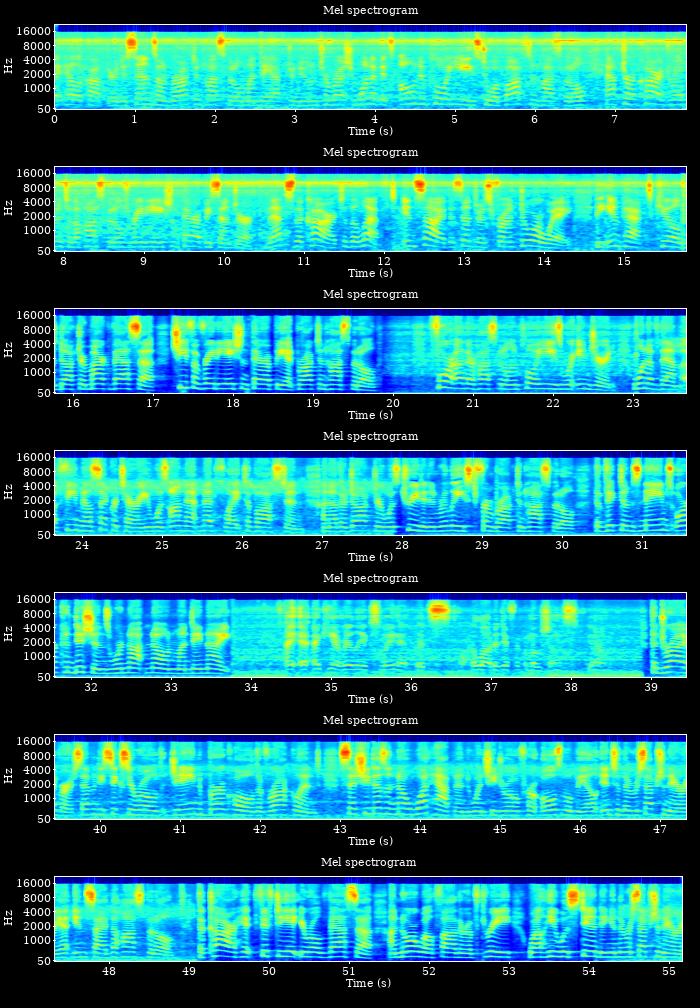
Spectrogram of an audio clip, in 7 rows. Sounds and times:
Speech: 0.0s - 19.8s, 20.5s - 33.8s, 34.4s - 55.1s
Vehicle: 19.8s - 27.9s, 33.8s - 49.1s.

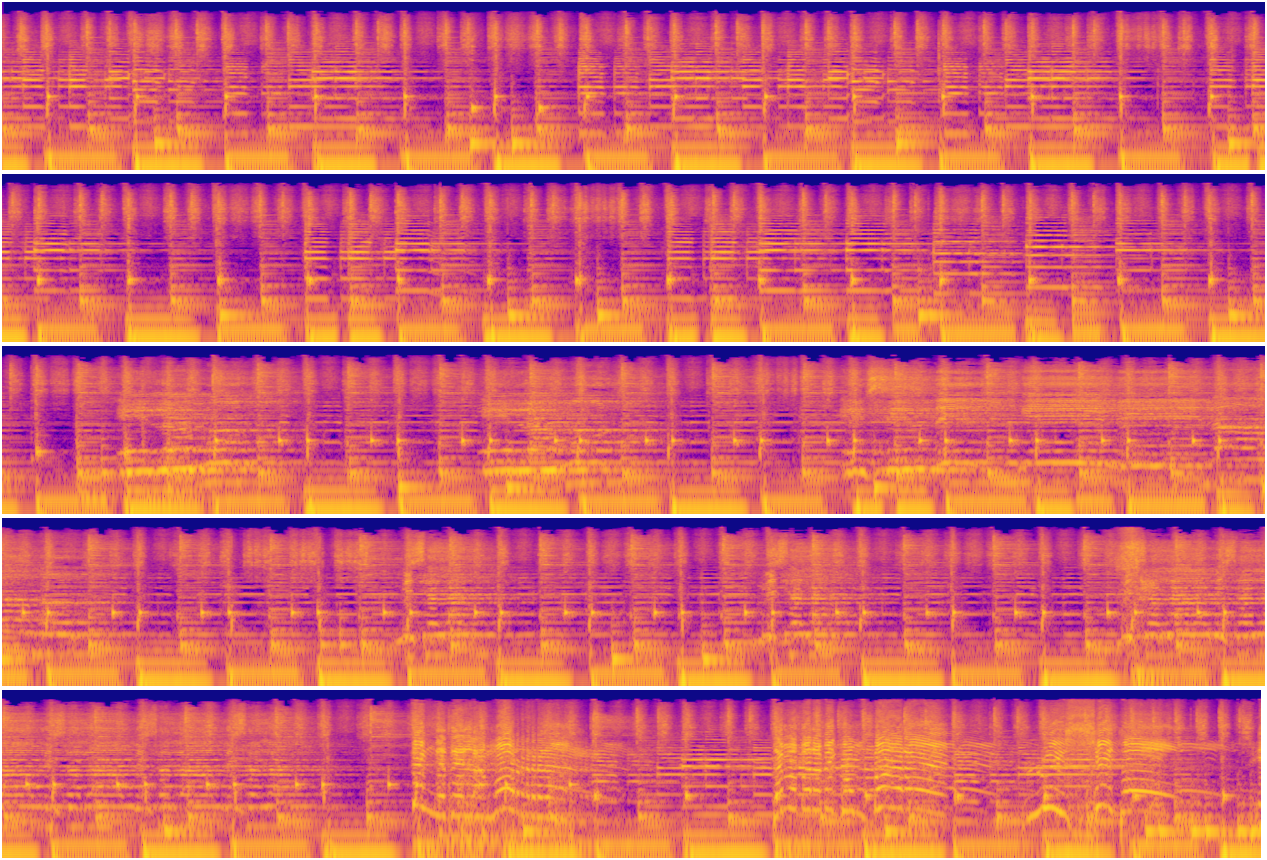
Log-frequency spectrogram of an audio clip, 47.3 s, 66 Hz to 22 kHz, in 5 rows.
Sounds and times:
Music: 0.0s - 47.3s.

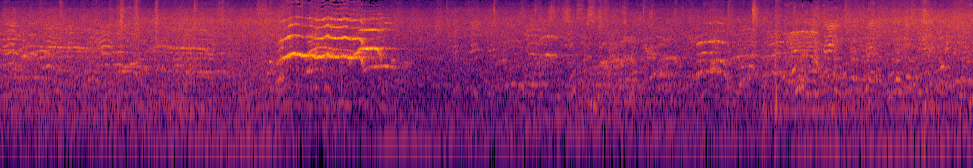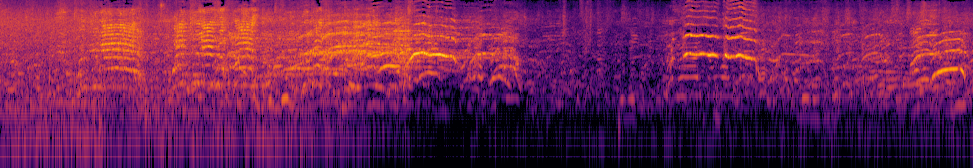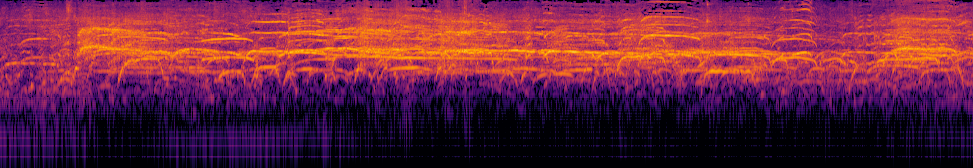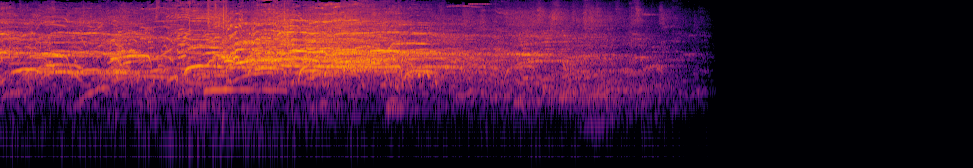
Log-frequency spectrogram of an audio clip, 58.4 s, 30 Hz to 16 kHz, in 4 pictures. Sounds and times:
Speech: 0.0s - 54.6s.

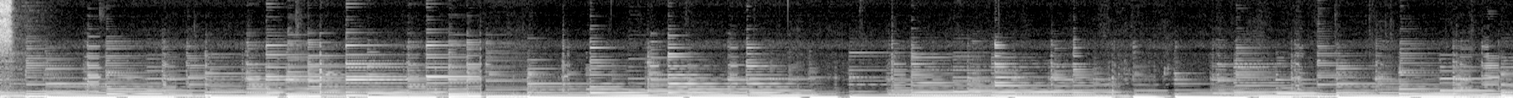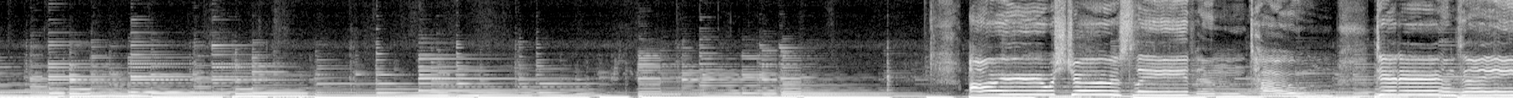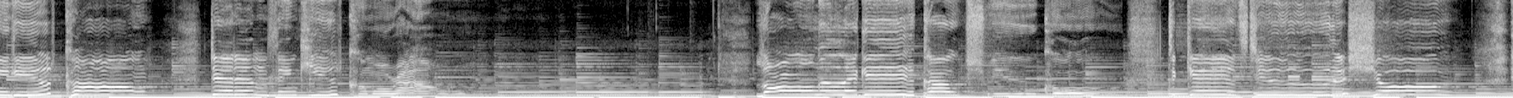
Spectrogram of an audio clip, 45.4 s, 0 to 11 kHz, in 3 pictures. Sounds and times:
Music: 0.0s - 45.3s.

